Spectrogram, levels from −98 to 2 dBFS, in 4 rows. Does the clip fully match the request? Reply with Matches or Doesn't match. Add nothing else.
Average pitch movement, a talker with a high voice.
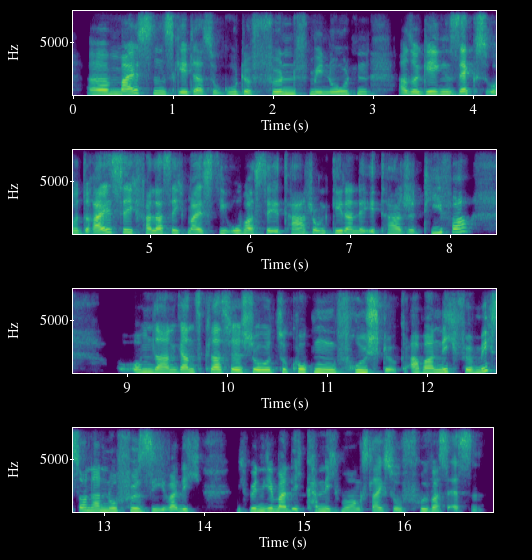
Matches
